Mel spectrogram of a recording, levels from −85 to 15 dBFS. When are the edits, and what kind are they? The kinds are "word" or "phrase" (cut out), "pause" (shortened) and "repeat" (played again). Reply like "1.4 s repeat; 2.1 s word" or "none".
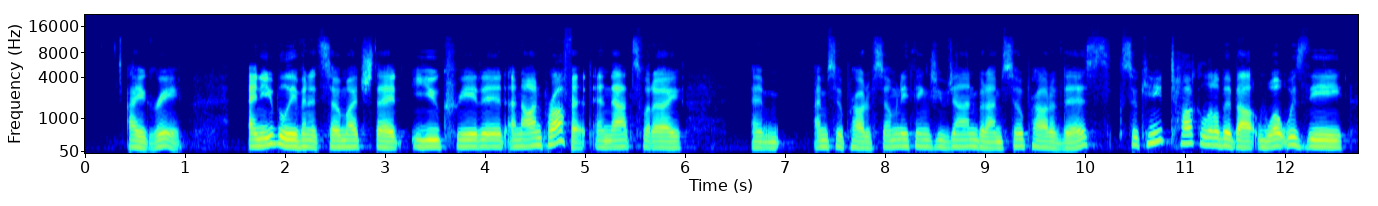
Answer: none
